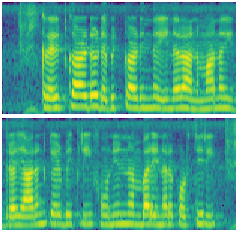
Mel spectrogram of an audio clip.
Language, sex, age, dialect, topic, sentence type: Kannada, female, 18-24, Northeastern, banking, question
